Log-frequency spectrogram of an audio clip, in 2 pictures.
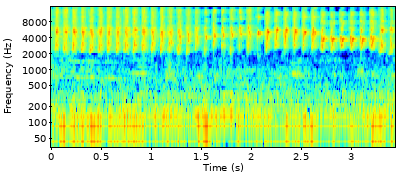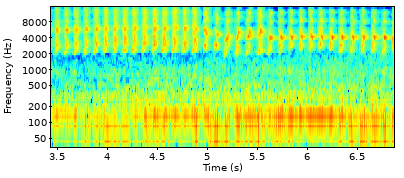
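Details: Fighter lovebird giving a long-duration ngekek trill, used as a lure to provoke other lovebirds: a continuous rapid, rattling chatter of high notes with a thin whistled tone wavering underneath, sustained for the whole stretch over a low hum.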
